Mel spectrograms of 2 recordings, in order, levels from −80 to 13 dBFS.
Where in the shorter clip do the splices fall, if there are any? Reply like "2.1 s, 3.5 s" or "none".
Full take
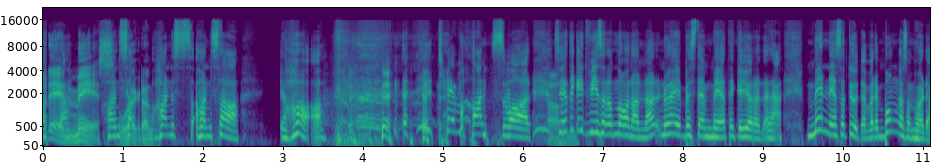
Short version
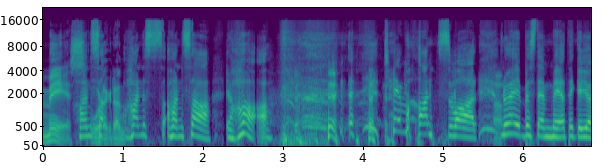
2.2 s, 5.7 s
